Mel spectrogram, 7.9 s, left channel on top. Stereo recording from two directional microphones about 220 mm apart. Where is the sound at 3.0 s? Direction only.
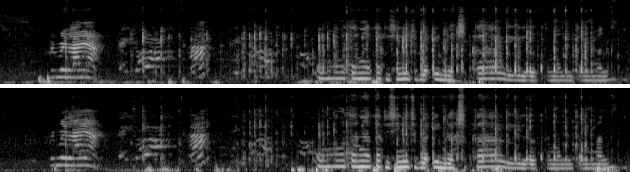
55° right (ahead or behind).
